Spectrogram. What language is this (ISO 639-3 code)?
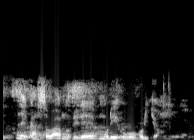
kin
